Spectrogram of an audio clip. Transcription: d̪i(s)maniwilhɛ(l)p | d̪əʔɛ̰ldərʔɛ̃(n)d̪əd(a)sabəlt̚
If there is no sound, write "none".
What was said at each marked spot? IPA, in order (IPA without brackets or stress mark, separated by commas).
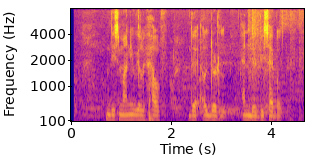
s, l, n, i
